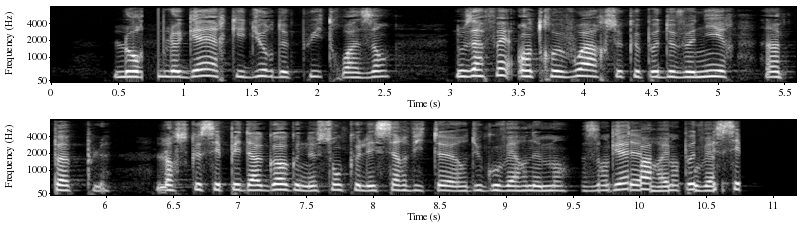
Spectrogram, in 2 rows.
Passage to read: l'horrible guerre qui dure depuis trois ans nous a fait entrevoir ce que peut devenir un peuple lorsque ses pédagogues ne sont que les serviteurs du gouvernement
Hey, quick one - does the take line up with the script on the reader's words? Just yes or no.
no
